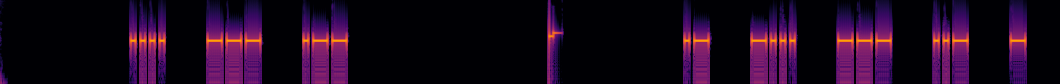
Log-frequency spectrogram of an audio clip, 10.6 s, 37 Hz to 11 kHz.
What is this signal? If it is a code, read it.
Morse code, heard as a keyed tone, about 25 wpm, spaced as for 14 wpm, 700 Hz. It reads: HOW ABOUT
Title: 3x Character Spacing - Top 100 Words - 25wpm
